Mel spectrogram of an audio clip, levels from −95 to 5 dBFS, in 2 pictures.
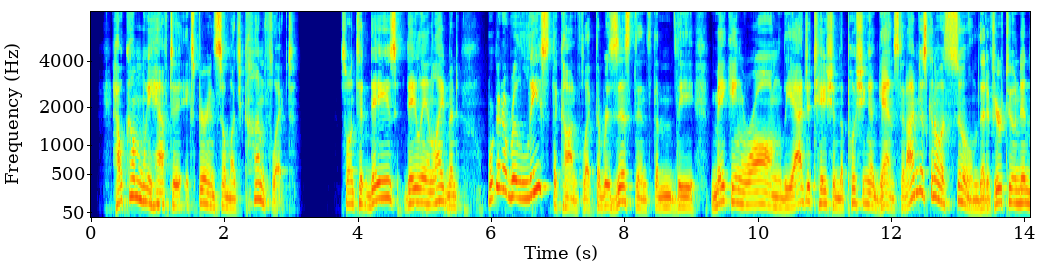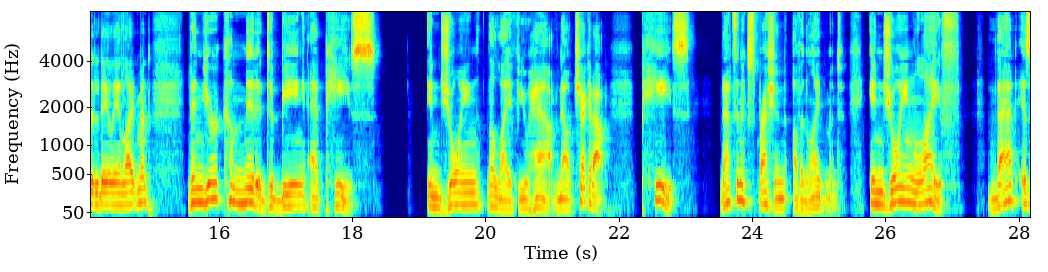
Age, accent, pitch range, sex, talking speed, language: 50-69, American, 115-170 Hz, male, 150 wpm, English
